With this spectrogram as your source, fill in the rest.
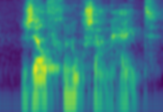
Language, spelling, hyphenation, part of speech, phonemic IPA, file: Dutch, zelfgenoegzaamheid, zelf‧ge‧noeg‧zaam‧heid, noun, /ˌzɛlf.xəˈnux.saːm.ɦɛi̯t/, Nl-zelfgenoegzaamheid.ogg
- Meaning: self-satisfaction, smugness, complacency (quality of being overly pleased with oneself and one's actions)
